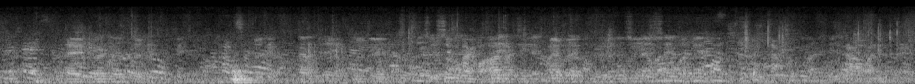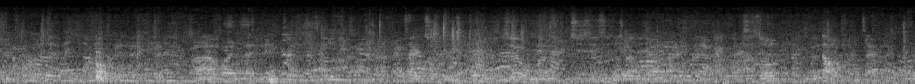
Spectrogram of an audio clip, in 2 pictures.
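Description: Many men and women chatter at once in a large room.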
